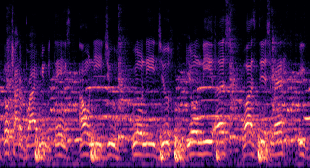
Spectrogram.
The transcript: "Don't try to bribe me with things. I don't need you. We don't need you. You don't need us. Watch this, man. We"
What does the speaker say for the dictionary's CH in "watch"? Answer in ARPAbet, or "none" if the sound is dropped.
S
